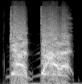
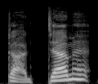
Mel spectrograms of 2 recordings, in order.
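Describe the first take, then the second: First: God damn it yelled higher and louder; mock angry outburst; shouted curse. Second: Said in the usual way. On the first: Shown as a demonstration. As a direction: bark it out in frustration.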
